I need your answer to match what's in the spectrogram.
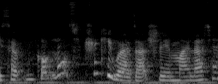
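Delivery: normal talking voice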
